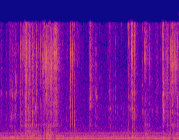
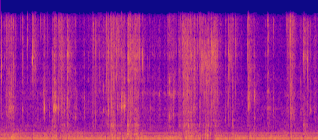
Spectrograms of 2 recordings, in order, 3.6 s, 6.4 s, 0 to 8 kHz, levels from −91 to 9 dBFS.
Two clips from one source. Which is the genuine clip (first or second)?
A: first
